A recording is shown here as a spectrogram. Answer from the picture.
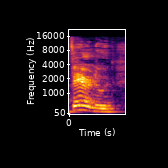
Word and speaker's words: Feyenoord: I'm saying it right this time, Feyenoord, which are not the toughest opposition, and they were Feyenoord were very injured in this tie.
